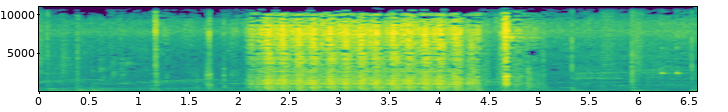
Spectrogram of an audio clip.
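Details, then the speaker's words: VW Gol (square) petrol carburettor engine cranking with a weak battery, jump-start being set up; fuel pump problem and not drawing fuel from tank, petrol poured into carburettor; starter churns steadily a couple of seconds, no firing: crank no start. "Fala galera aí onde fazer uma ponte aí a bateria tá fraca não tá pegando"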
